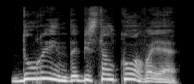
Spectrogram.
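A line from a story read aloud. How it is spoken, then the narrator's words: Shrill reply. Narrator (Russian): визгливо отозвалась Наама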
